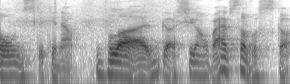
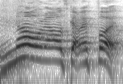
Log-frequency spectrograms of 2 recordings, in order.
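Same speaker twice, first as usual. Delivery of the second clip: higher, louder pleading call; retold insistent yell; 10 semitones higher, 8 dB louder than usual. Upset boy insisting to family the fish has him, raised voice. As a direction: insist they listen, raised voice.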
